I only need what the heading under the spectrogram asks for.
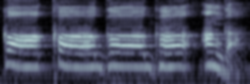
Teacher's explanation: तो लेकिन इसका उच्चारण स्थान का विशेष महत्व होता है। कवर्ग जो होता है वो कंठ से बोली जाती है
